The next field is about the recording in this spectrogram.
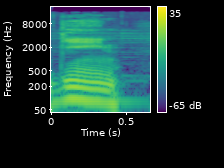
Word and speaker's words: Gein: Later on, when he was going through his trials and all, he had a brief press conference, and The press asked him the proper pronunciation of his name, and he said, "Well, some say Gein." He said, "We, or I, have always said Gein." He said, "I don't know, it's about 50-50.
